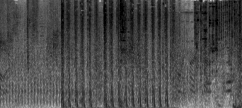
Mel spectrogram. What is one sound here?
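An automatic rifle in a video game fires a rapid burst.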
